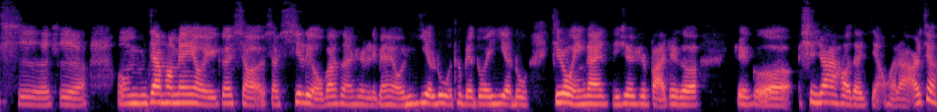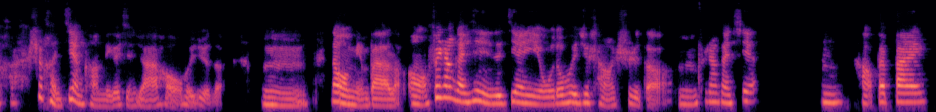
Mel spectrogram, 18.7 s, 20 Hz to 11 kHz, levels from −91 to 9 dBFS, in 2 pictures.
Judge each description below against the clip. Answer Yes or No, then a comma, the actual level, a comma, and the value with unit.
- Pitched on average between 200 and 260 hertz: No, high, 190 Hz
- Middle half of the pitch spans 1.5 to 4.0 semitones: Yes, average, 3.7 semitones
